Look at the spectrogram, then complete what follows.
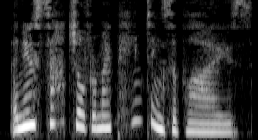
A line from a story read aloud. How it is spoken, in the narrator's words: I breathed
